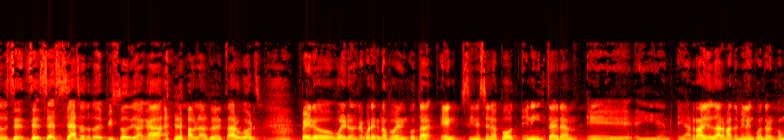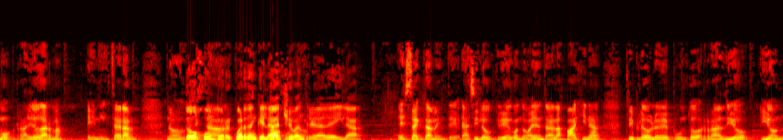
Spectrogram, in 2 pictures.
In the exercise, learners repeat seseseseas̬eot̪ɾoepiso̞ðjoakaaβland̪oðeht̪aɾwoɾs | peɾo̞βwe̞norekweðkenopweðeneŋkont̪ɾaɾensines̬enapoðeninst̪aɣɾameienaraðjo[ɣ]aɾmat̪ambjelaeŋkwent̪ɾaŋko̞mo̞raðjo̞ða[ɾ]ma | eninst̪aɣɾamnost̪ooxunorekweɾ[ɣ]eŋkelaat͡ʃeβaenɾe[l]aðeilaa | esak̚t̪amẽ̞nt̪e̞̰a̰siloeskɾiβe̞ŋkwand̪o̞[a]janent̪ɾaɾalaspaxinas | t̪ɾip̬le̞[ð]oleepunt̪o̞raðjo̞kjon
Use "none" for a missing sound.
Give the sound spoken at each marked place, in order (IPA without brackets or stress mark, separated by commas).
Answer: ð, ɾ, ð, l, a, ð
